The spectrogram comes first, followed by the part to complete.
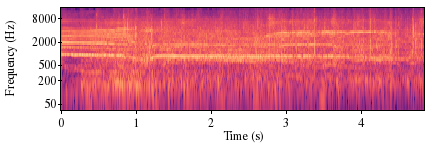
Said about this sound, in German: Überragend, Leute, überragend. Wirklich, kommt alle in den PSD-Fanpark. Das ist Spitzenstimmung. Jubel!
